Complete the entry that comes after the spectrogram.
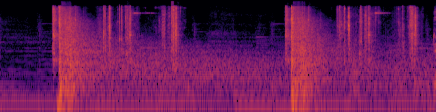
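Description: Two sharp rifle shots ring out while hunting an animal in theHunter: Call of the Wild, each a loud crack followed by a rolling echo tail over a low ambient hum.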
